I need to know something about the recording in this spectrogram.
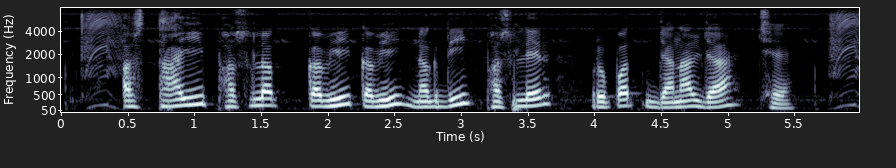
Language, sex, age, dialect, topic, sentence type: Magahi, male, 18-24, Northeastern/Surjapuri, agriculture, statement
